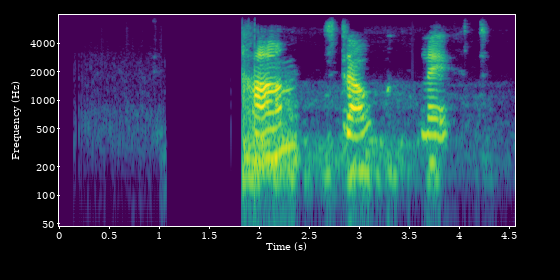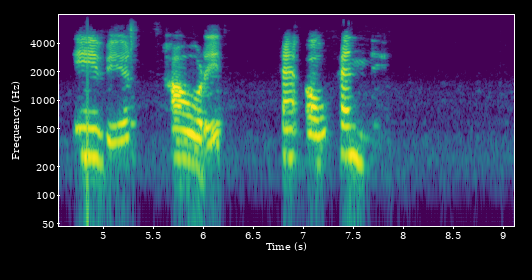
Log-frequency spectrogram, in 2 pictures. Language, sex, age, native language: Icelandic, female, 30-39, Polish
